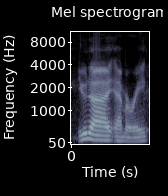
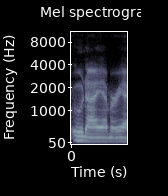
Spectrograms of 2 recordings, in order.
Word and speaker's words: Unai Emery: about this guy uh this is uni Emery or unai Emery I guess it depends on your English however you want to pronounce them right um he had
